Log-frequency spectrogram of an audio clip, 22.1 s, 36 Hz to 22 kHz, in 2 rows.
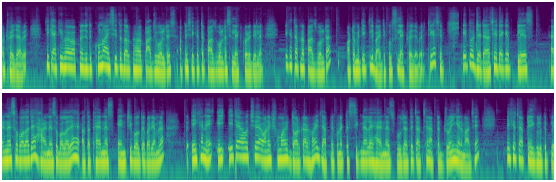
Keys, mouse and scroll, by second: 0.4 right click, 1.4-3.4 drag, 8.0 right click.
